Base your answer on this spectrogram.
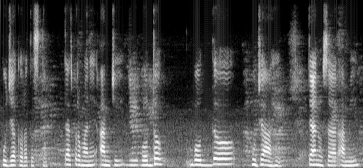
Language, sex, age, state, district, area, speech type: Marathi, female, 30-45, Maharashtra, Wardha, rural, spontaneous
